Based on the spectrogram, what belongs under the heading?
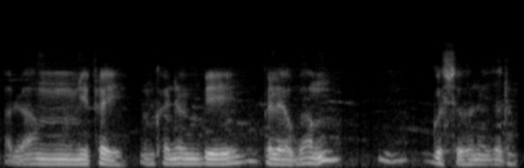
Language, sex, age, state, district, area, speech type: Bodo, male, 60+, Assam, Udalguri, urban, spontaneous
